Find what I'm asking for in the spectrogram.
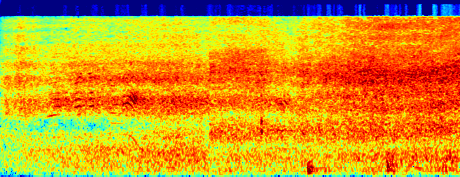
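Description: Sea waves washing onto a beach roar in a steady, loud wash, with wind buffeting the microphone and a couple of soft thumps near the end.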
